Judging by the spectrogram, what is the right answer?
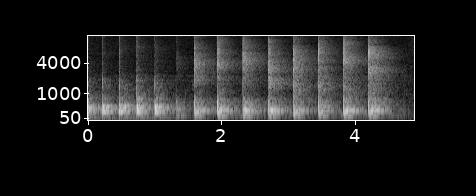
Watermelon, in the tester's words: you should almost feel the sound travel through the watermelon and out the opposite side it almost holds the sound after the knock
